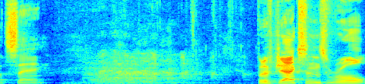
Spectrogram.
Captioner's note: audience laughs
